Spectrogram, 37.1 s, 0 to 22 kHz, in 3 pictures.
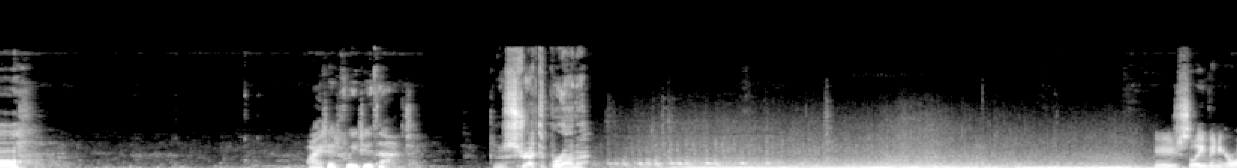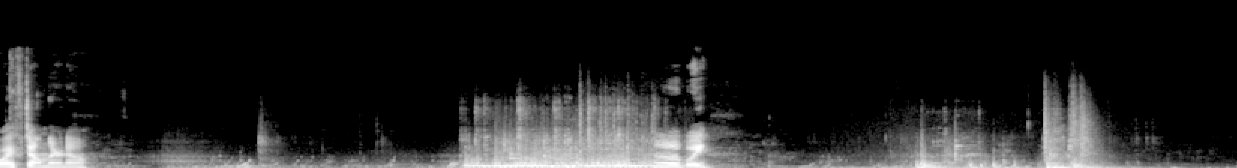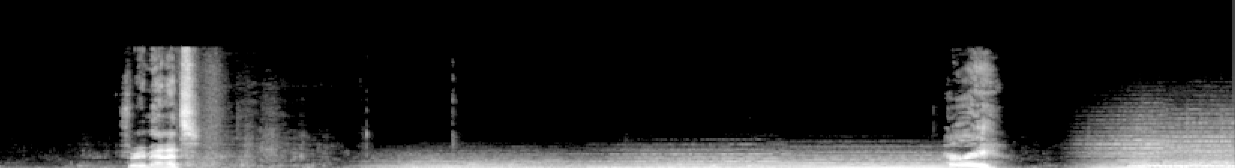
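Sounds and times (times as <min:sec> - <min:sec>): heavy thuds: 0:06.0 - 0:11.6
low rumble: 0:06.0 - 0:12.2
motorboat engine humming: 0:06.0 - 0:12.2, 0:28.4 - 0:34.2, 0:35.5 - 0:37.0.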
